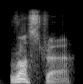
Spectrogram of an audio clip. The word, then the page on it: rostra: British English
